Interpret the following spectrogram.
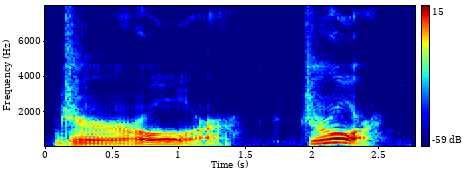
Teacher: The dr makes a j sound like in juice and jump.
